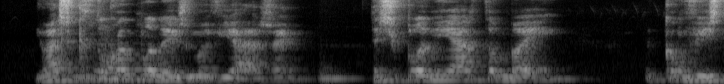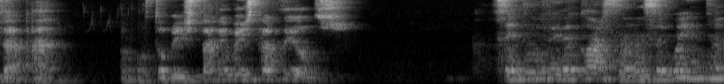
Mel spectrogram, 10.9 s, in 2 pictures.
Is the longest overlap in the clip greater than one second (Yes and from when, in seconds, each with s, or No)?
No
